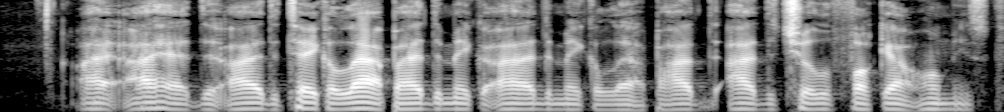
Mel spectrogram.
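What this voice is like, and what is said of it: Worn-out, fading voice. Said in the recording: “my voice is gone. My voice is leaving. I feel exhausted already.”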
